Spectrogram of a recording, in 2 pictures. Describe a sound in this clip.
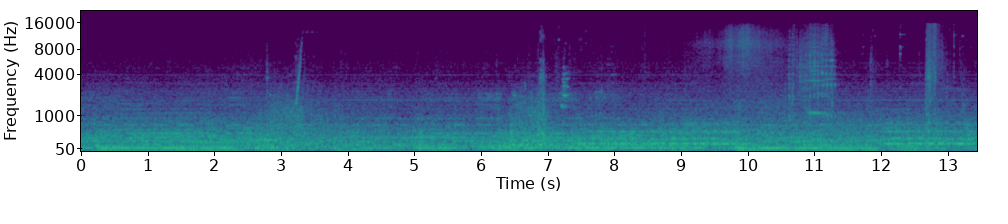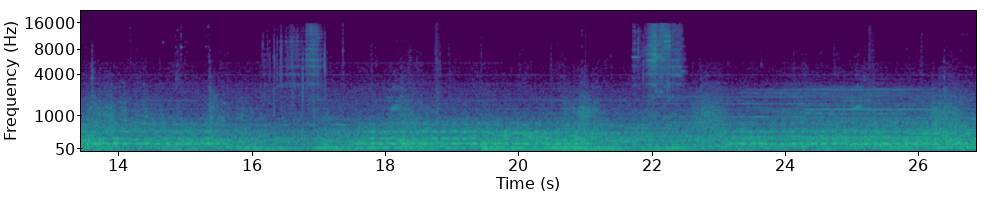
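A small hovering robot hums with a soft electronic buzz.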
